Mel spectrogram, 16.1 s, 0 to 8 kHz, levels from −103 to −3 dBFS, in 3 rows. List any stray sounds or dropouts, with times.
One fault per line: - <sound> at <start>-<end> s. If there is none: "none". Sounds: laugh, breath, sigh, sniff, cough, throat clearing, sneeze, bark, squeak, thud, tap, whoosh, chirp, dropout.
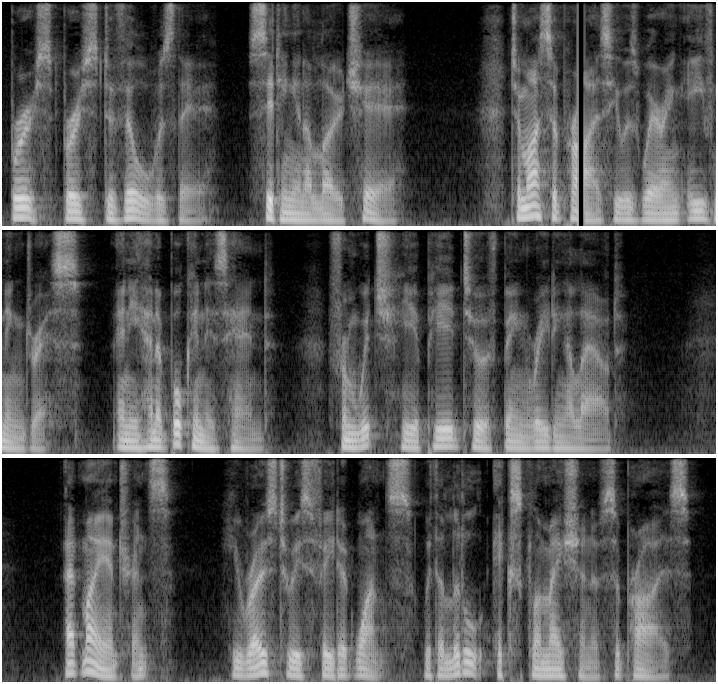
- dropout at 4.3-4.4 s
